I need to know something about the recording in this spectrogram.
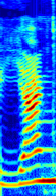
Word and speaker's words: yang: Do you know how I used to remember what yin and yang were? It's so fucking... yang rhymes with wang, so it's the male aspect.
